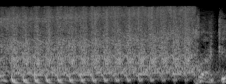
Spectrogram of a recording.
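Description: Electronic dance track in a build-up: drum hits repeating fast, about eight to ten a second, with the deep bass thinned out under a dense hissing wash.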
